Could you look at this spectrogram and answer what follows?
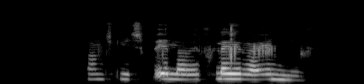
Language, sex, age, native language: Icelandic, male, 10, Icelandic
